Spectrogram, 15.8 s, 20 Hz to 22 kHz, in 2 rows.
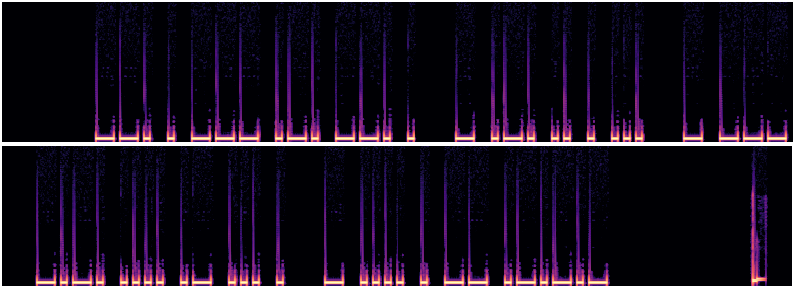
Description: Morse code, heard as a keyed tone, about 20 wpm, 700 Hz. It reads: GEORGE TRIES TO CHASE THEM.
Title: Additional Easy Phrases 20wpm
